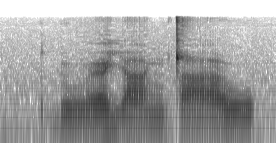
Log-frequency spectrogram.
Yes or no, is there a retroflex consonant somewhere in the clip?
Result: yes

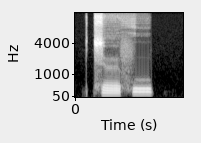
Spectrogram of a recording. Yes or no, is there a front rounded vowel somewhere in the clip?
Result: yes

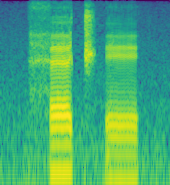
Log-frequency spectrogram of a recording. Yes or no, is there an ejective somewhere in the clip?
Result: yes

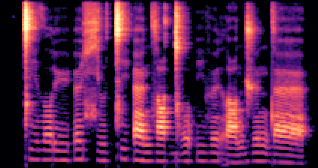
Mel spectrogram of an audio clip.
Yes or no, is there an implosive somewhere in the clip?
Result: no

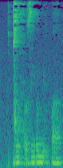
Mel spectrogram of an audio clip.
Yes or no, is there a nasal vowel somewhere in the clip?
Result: yes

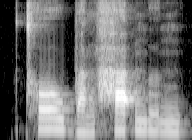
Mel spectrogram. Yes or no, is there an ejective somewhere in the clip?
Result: no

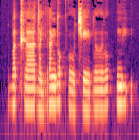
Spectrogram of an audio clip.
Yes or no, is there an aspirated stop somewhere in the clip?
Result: yes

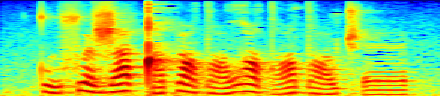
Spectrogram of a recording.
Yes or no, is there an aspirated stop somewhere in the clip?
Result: no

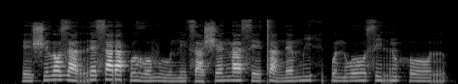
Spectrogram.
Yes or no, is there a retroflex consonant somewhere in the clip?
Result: no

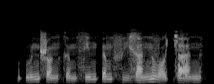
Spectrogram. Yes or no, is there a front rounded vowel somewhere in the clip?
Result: no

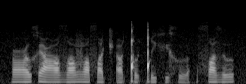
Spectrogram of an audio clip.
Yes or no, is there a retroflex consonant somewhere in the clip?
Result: no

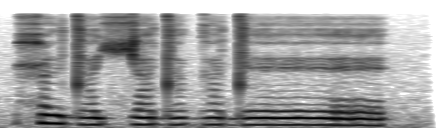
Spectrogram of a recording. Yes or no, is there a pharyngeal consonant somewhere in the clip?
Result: yes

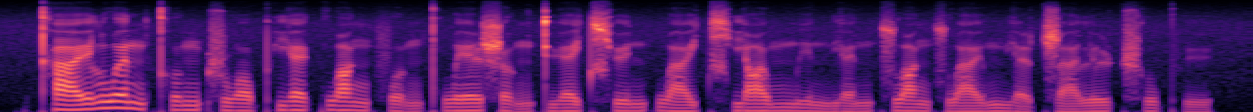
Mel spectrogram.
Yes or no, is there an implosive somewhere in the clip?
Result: no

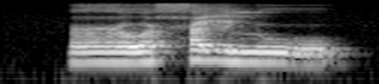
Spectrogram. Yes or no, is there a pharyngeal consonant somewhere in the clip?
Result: yes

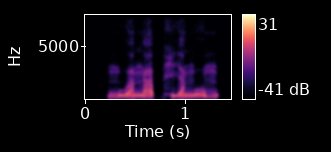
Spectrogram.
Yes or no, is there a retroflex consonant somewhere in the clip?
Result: no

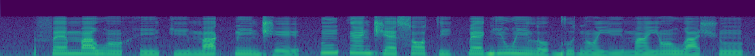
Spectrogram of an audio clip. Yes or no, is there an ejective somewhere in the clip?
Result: no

